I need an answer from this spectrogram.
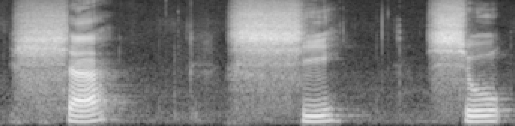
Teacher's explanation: Tengah lidah nempel ke langit-langit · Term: huruf syin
